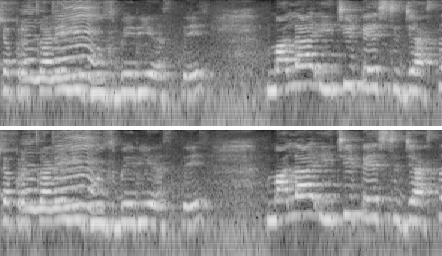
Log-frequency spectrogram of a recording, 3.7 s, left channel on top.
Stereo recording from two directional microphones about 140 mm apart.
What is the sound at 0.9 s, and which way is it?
A woman's voice, centre (ahead or behind).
